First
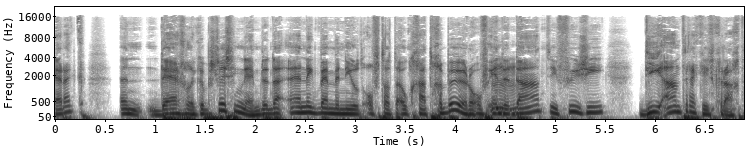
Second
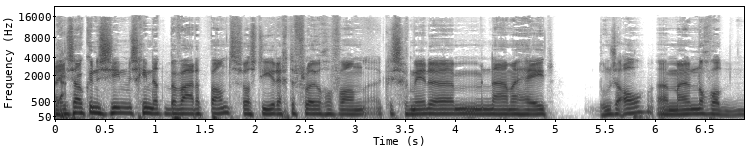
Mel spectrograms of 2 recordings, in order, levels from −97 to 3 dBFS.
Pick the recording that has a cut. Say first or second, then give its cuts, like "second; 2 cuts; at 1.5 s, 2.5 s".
second; 1 cut; at 4.9 s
